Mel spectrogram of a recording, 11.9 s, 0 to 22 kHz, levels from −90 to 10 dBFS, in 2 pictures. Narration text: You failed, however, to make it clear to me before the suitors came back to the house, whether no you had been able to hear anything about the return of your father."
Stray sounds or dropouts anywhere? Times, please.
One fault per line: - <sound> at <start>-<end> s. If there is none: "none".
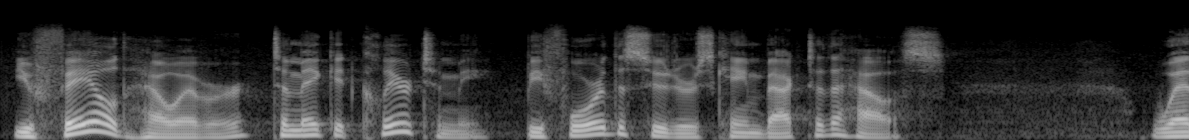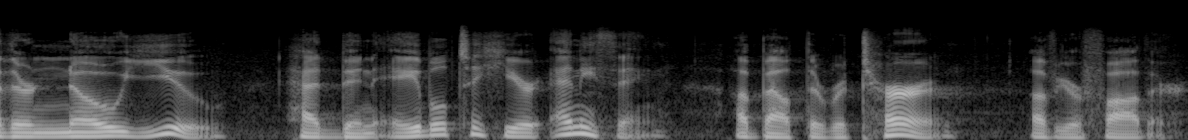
none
